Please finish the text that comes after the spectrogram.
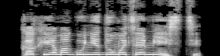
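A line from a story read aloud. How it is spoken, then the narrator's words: Tearful shout. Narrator (Russian): закричала Присцилла, и у нее брызнули слезы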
